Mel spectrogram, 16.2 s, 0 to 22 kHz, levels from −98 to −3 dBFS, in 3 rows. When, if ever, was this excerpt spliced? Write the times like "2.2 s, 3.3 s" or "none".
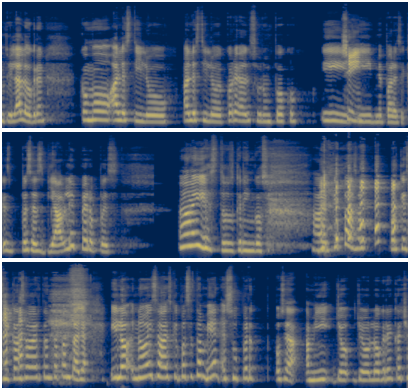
none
